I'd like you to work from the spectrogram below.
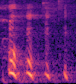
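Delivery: high, soft mock laughter; imitated laugh. Preacher imitating Sarah laughing in the tent, high giggle. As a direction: giggle as if hidden away, imitating. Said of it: "She laughed".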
